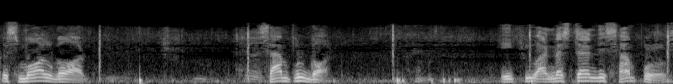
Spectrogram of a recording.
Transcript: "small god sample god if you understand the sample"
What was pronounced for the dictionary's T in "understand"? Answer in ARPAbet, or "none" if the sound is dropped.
T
